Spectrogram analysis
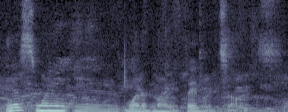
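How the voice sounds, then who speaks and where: An actress playing a gentle, sincere female folk performer introducing a cover song to fans in an audio drama. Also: medium pitch, a little slow, loud music behind the voice, over a noisy crowd, lightly acted. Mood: soft, sincere. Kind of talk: soft stage introduction and slow folk singing.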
